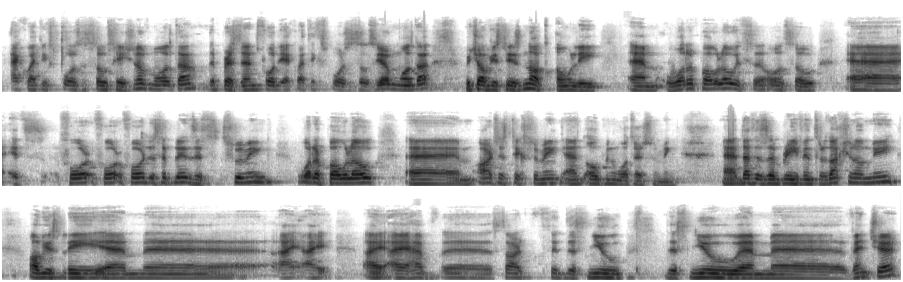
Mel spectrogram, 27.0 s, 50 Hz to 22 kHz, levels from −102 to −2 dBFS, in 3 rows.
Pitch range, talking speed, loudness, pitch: 125-160 Hz, 145 wpm, -21 LUFS, 140 Hz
